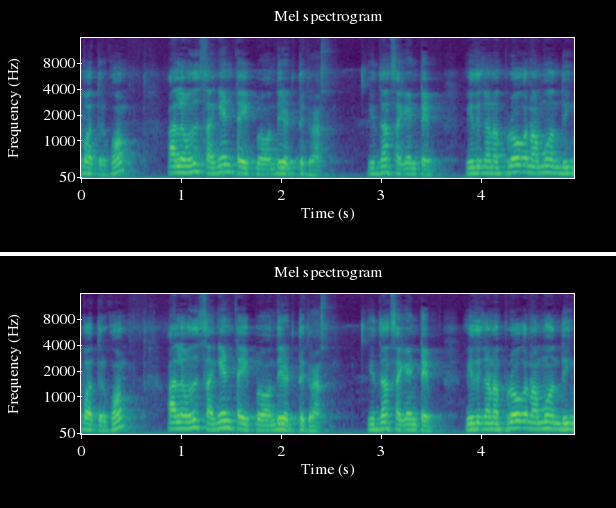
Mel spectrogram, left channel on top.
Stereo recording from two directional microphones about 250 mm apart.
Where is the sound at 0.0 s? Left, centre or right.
Centre.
